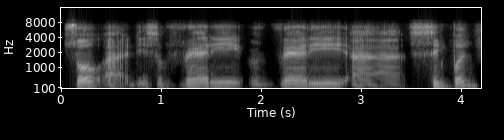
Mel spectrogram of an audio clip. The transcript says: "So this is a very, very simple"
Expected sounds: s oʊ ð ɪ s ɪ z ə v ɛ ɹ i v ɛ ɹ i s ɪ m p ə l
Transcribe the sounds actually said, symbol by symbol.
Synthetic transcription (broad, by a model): s oʊ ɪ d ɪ s ə v ɛ ɹ i v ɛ ɹ i s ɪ m p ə l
